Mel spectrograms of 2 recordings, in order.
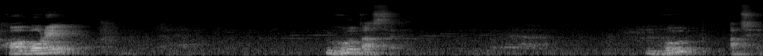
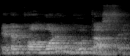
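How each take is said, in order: First: "কবরে" ... "ভূত" ... "আছে" each alone with long pauses; word by word. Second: Said in the usual way. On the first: Shown as a demonstration. Teacher to students, chunking the mnemonic slowly.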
